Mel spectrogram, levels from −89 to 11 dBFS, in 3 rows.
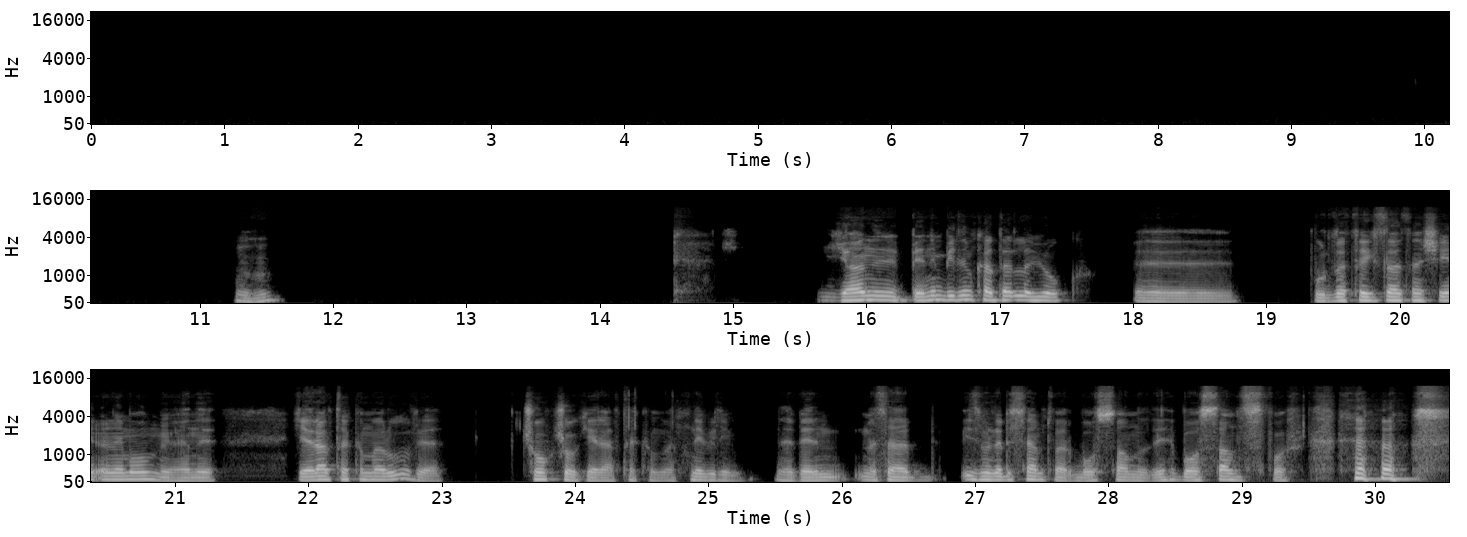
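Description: A repeated buffer at 4.99 s in this speech clip: fresh audio arrived late, so the device replayed its last block of about 5 ms twice more, and the hard joins make a brief click or buzz rather than a stutter, with essentially no audio lost.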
